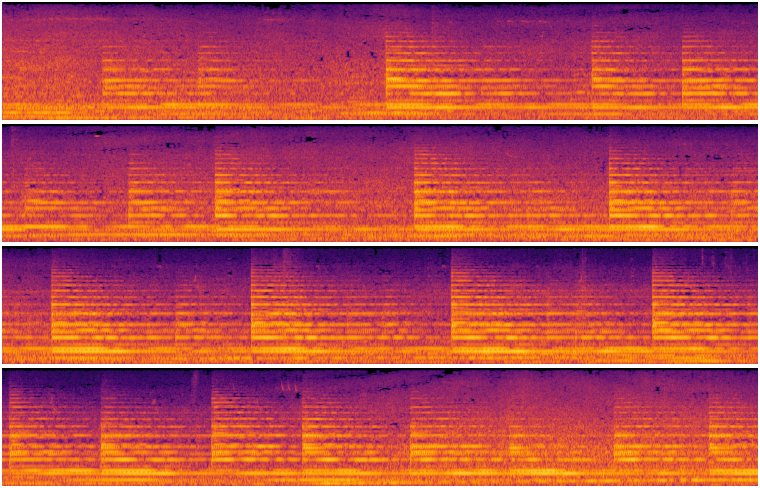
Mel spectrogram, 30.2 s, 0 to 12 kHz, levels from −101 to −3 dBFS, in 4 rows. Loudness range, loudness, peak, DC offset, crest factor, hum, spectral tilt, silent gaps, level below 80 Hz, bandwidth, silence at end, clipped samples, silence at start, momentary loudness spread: 4 LU; -19 LUFS; -4 dBFS; under 0.1%; 16 dB; none; -6 dB/octave; none; -42 dBFS; 10.5 kHz; 0 s; under 0.1%; 0 s; 10 LU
